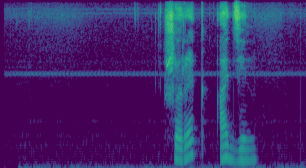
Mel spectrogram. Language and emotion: Russian, neutral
